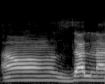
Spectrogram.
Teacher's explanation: اخفاء ہوگا. انزلنا نون کو ناک میں چھپائیں گے کیونکہ نون ساکن کے بعد زا آ رہا ہے، سیٹی والا حرف آ رہا ہے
